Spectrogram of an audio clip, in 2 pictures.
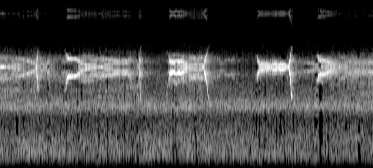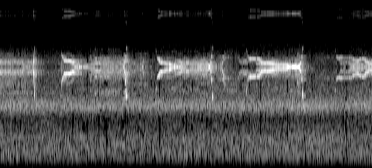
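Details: Excited Bald eagle eaglet at the Decorah nest screeching at its mother's arrival with food; a string of about eleven short, high, whistled screeches, each roughly half a second, repeated about once a second over steady hiss.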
